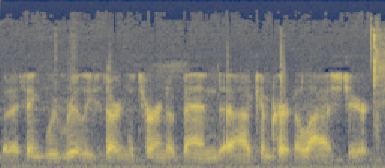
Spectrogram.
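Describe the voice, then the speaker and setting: Noticeable background noise sits behind a man with an American accent who speaks at a very fast pace. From Pittsburgh, Pennsylvania. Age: 50s. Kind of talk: interview.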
